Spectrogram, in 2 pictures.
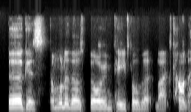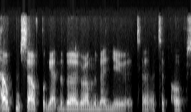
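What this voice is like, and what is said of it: English accent. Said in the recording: “It's not a very English thing, is it? ... Chips are something that would match my accent”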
